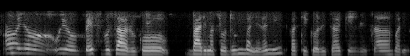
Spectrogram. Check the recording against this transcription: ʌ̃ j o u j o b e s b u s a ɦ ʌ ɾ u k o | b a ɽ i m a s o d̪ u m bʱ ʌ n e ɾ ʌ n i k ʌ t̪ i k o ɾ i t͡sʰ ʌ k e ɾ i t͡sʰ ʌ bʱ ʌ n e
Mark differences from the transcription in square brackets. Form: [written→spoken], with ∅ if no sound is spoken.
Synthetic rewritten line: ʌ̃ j o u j o b e s b u s a ɦ ʌ ɾ u k o | b a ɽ i m a s o d̪ u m bʱ ʌ n e ɾ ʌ n i k ʌ t̪ i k o ɾ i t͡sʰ ʌ k e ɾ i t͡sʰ ʌ bʱ ʌ n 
